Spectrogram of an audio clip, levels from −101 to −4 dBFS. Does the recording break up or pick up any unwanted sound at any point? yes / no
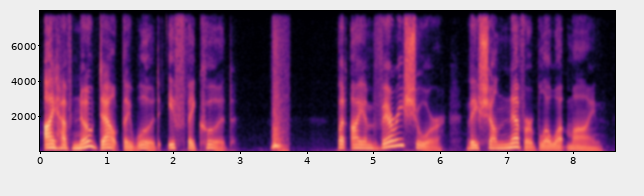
yes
